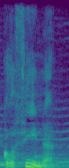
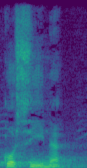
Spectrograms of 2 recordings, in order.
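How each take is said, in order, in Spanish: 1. La 'c' se pronuncia con sonido de 'th'. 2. La 'c' se pronuncia con sonido de 's'. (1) "Deberíamos decir cocina" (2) "Por ejemplo"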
